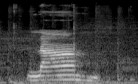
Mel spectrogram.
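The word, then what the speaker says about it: lamb: यहाँ पर है B साइलेंट. इसे हम कोम्ब नहीं पढ़ेंगे, इसे हम कोम पढ़ेंगे. कोम. कंगा, लैम, मेमना, थम.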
